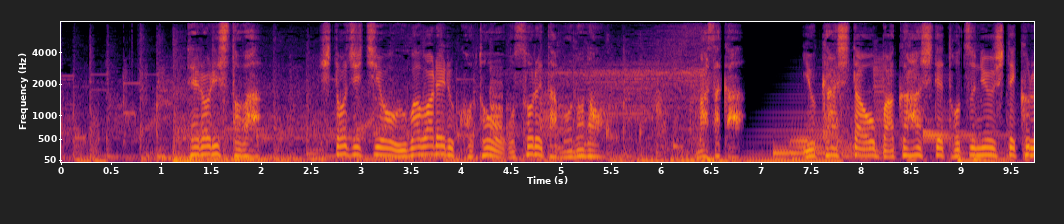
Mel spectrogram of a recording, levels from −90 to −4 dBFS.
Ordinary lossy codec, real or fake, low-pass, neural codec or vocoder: none; real; none; none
